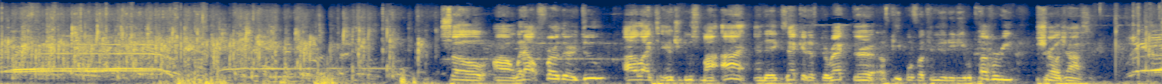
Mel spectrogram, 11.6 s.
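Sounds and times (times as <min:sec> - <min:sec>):
audience applause: 0:00.0 - 0:05.0, 0:11.1 - 0:11.6
people calling out and cheering: 0:00.0 - 0:07.0, 0:11.1 - 0:11.6
speech: 0:04.6 - 0:11.4.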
